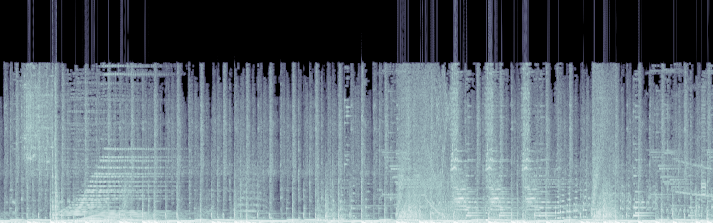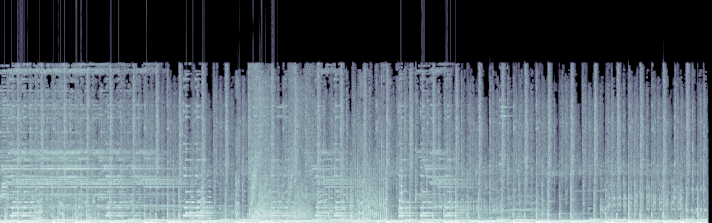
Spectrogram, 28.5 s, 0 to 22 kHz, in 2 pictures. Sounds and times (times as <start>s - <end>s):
Music: 0.0s - 28.5s.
